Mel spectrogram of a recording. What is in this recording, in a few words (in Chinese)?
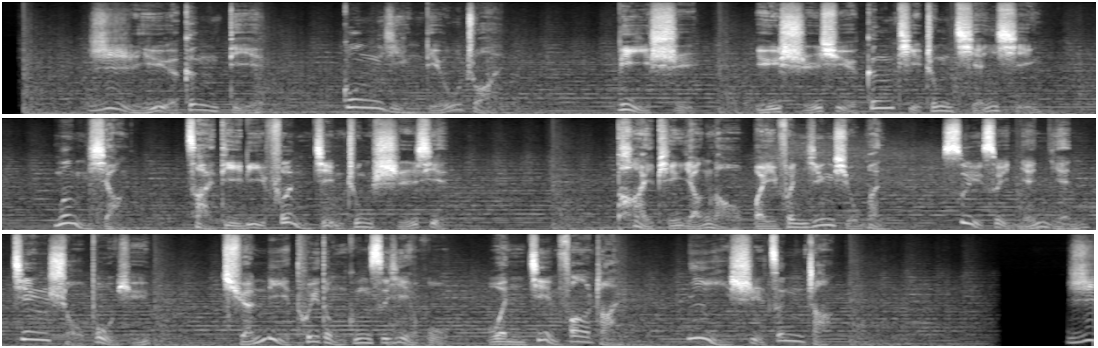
男 企业宣传片; 太平养老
